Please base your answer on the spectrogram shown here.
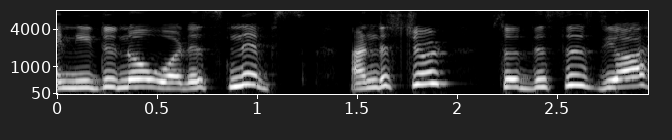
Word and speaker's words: SNP: based DNA difference snps single nucleotide polymorphism pronounced as Snips occur in human this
